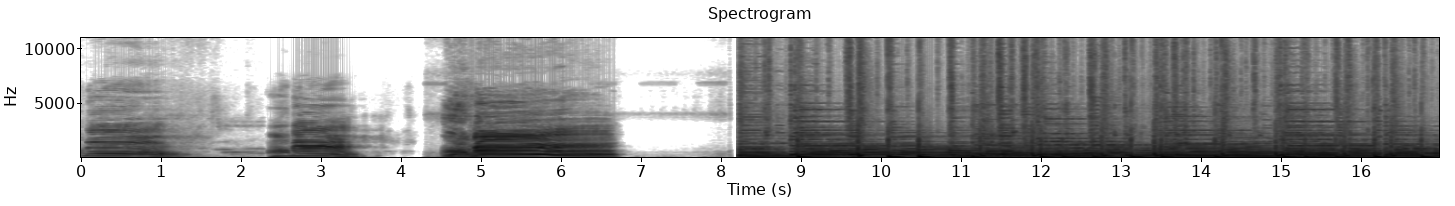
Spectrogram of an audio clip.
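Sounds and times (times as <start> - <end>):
cow mooing: 4.6 - 6.8
guitar music: 8.2 - 16.9.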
